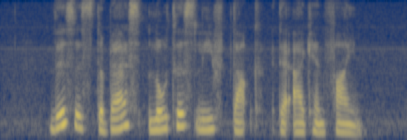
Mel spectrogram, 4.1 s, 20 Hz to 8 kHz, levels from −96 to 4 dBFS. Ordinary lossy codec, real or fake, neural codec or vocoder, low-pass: none; real; none; none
